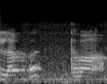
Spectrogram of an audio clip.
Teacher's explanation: ద కి మహాప్రాణం ఉందండి గమనించండి బ కింద ద ఒత్తు ప వ ఒత్తు రెండు ఉన్నాయి ద కి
